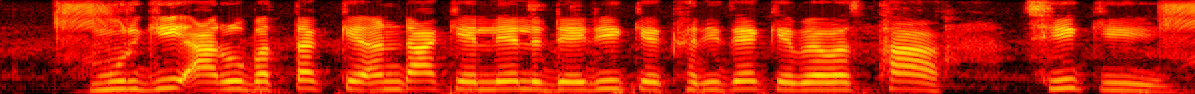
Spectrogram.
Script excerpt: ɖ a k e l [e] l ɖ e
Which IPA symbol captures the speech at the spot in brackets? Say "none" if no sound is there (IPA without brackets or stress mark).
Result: e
